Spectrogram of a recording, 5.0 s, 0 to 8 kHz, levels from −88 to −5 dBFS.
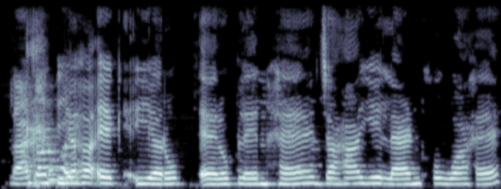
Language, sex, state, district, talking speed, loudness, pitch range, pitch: Hindi, female, Maharashtra, Nagpur, 105 wpm, -14 LUFS, 230-250 Hz, 240 Hz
